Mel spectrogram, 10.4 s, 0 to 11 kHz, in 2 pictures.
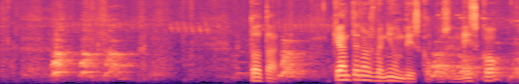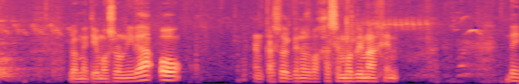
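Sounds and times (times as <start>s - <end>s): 
hiss: 0.0s - 10.3s
dog barking behind a fence: 0.5s - 1.7s, 2.4s - 3.2s, 4.3s - 5.4s
speech: 2.5s - 5.3s, 5.9s - 7.1s, 7.7s - 9.4s.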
